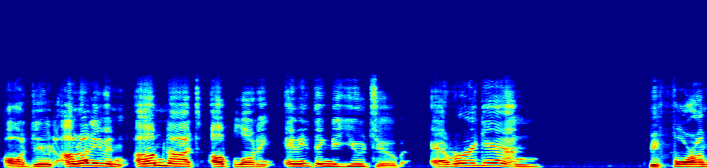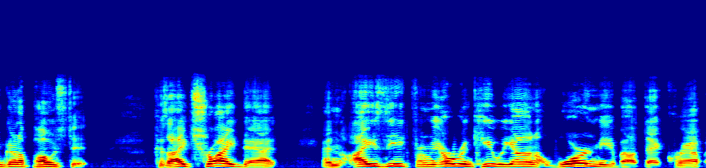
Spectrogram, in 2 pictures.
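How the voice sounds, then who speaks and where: A man hosts a casual live-stream chat, rambling and self-deprecating as he doubles back on his sentences. His voice sits fairly high with a gravelly rasp, and it is recorded dry and close with no room around it. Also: a little mellow, no echo. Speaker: host of a live chat show.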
